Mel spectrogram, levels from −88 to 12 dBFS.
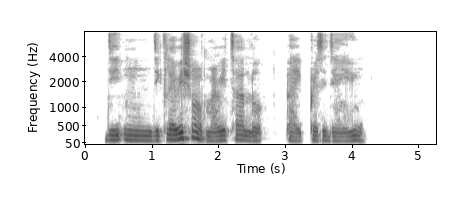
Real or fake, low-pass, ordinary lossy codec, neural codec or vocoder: real; none; none; none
